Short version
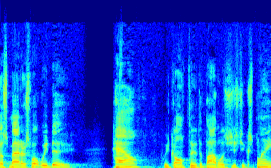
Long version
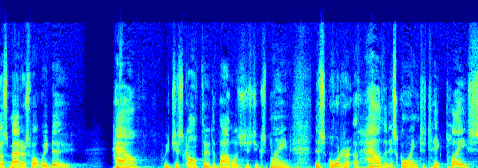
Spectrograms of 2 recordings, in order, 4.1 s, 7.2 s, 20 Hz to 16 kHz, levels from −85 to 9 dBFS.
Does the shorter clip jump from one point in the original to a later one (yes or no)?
yes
